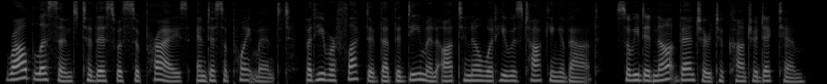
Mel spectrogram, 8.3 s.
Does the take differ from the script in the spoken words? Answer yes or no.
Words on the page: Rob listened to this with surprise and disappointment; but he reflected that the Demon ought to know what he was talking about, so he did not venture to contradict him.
no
